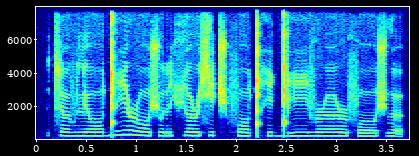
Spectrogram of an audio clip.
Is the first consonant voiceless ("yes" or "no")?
yes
